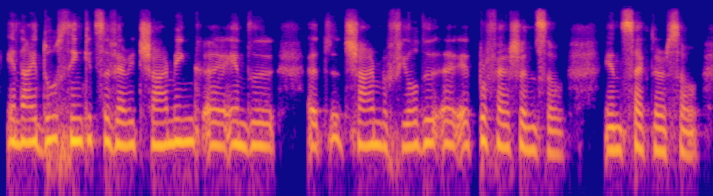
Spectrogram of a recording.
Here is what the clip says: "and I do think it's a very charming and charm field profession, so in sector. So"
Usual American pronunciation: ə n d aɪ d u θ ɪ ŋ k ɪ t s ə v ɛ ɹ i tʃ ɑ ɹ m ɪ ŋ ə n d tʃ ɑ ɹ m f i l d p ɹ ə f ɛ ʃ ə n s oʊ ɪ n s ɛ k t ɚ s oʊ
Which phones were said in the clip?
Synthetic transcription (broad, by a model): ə n d aɪ d u θ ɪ ŋ k ɪ t s ə v ɛ ɹ i tʃ ɑ ɹ m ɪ ŋ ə n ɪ tʃ ɑ ɹ m f i l d p ɹ ə f ɛ ʃ ə n s oʊ ɪ n s ɛ k t ɚ s oʊ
